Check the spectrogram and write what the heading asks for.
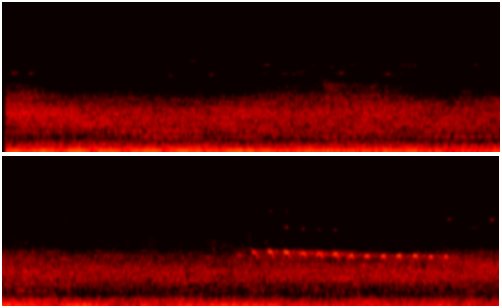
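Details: A European green woodpecker perched in a treetop gives a quick, laughing run of about a dozen ringing notes that fall slightly in pitch, over a steady low rumble.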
